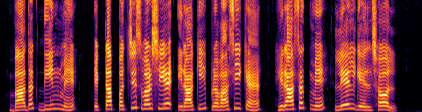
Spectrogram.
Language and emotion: Maithili, neutral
